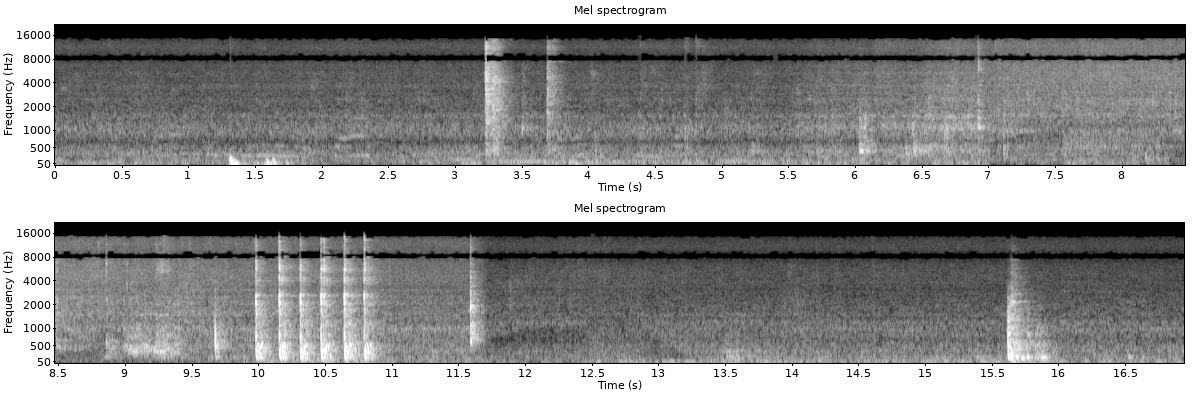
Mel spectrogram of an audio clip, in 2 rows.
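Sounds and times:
pan sizzling: 0:01.8 - 0:16.9
ladle stirring stew in pan: 0:04.8 - 0:11.7
ladle knocking against pan: 0:10.0 - 0:11.0.

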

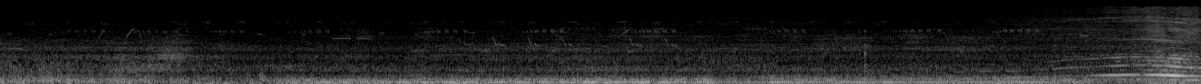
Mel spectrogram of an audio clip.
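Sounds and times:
wind: 0:00.0 - 0:12.0
low motor hum: 0:02.1 - 0:12.0.

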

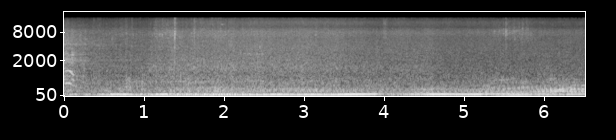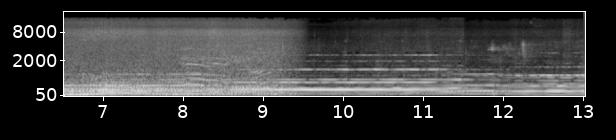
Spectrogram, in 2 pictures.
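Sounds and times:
car engine revving: 0:00.0 - 0:09.7
music: 0:06.6 - 0:13.0.

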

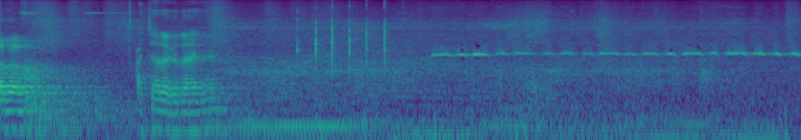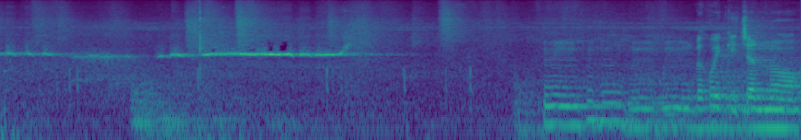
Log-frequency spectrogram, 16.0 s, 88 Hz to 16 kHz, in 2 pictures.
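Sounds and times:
man whistling high note: 0:04.2 - 0:12.0.

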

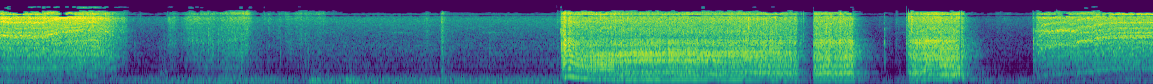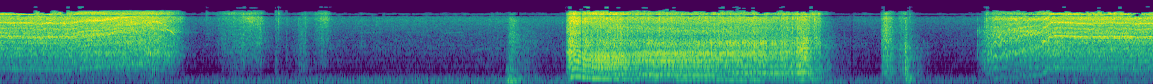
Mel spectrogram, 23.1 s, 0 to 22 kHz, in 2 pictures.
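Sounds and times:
cordless drill boring into wood: 0:00.0 - 0:01.3, 0:05.6 - 0:13.4, 0:17.2 - 0:19.8, 0:21.3 - 0:23.0.

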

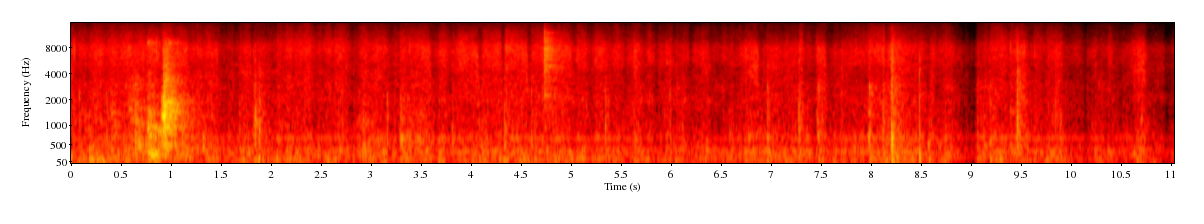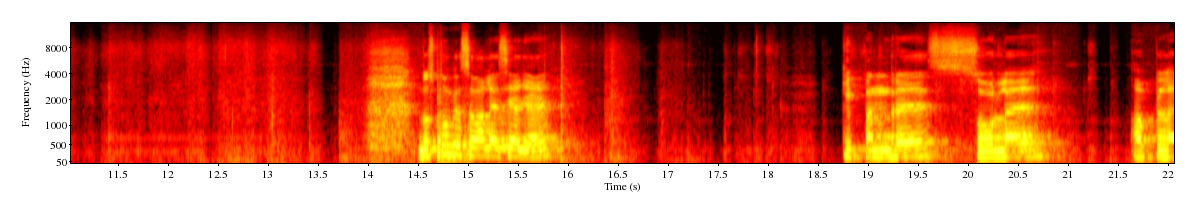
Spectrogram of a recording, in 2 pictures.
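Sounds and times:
duster scrubbing whiteboard: 0:00.0 - 0:13.9.

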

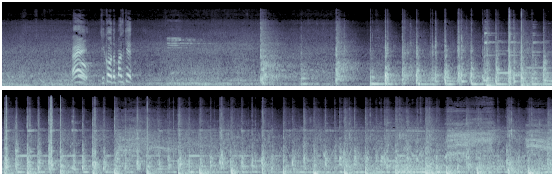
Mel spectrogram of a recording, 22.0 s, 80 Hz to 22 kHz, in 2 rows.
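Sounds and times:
hand frame drums: 0:05.2 - 0:22.0.

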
